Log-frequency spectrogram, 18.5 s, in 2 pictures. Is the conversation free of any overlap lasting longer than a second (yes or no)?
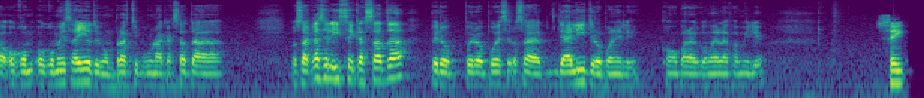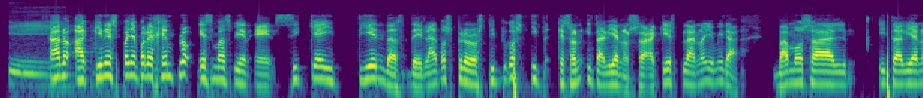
yes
